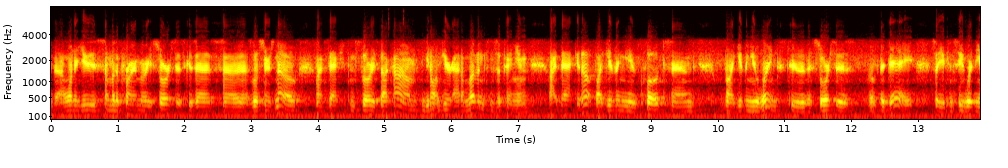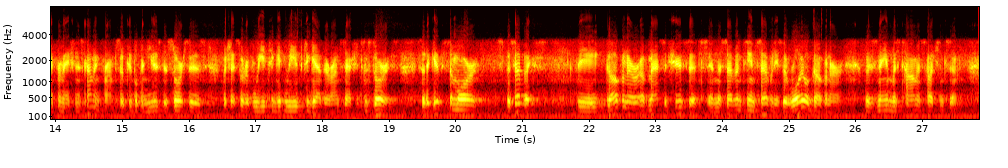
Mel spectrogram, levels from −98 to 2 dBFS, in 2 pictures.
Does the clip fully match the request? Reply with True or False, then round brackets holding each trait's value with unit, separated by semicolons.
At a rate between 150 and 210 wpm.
True (190 wpm)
